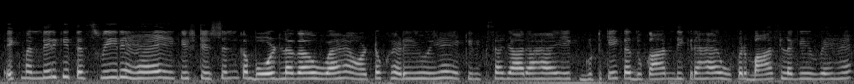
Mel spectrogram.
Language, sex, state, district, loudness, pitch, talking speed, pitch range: Hindi, female, Jharkhand, Sahebganj, -25 LUFS, 270 Hz, 230 wpm, 260-285 Hz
